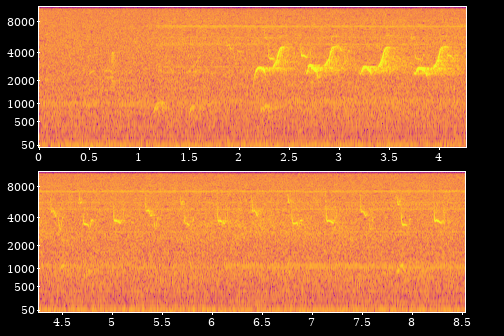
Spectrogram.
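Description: A songbird singing a run of short, quickly rising whistled notes, about two a second, with four strong notes early in the phrase followed by a string of fainter, shorter ones. A low steady rumble sits underneath.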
